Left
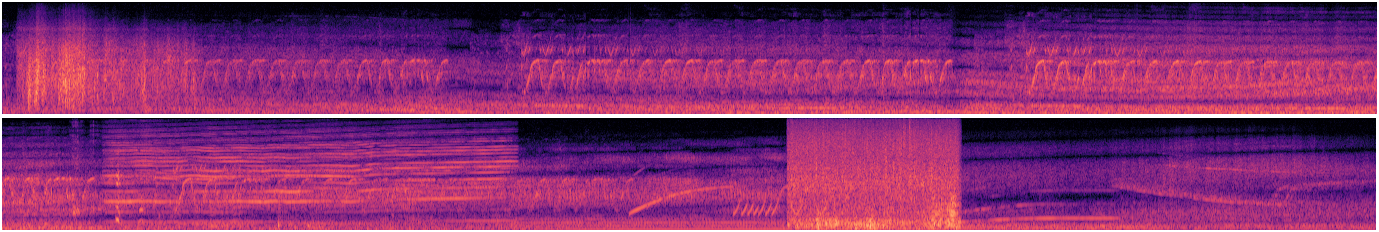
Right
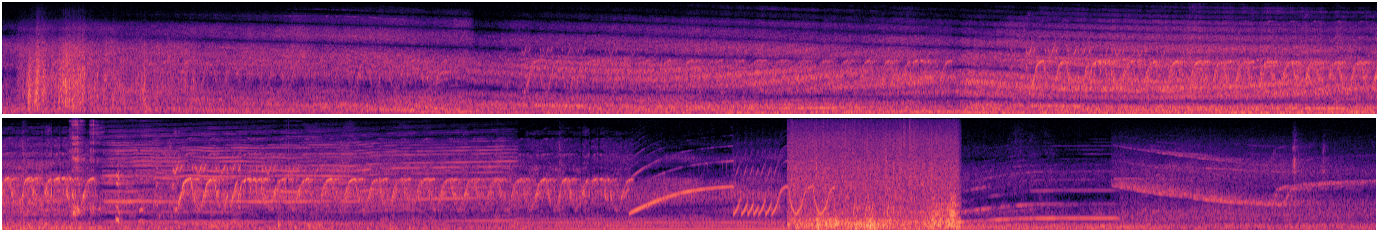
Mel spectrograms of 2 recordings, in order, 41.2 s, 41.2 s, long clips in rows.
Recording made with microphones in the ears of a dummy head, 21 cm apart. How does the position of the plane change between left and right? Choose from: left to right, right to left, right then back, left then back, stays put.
right to left.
